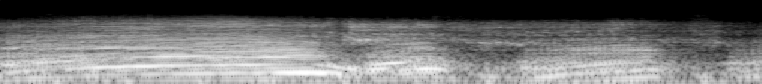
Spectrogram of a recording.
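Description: Drift car's engine revving hard as it slides, with tyre squeal under it. The pitch climbs for about two seconds, drops sharply, then rises and falls again, and it is quieter from about three seconds in.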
